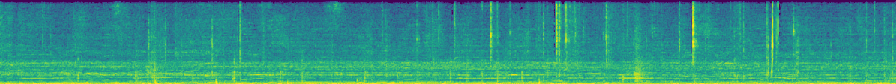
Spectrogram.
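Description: Steady music with low rumbling and a few clicks; no animal voice stands out.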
